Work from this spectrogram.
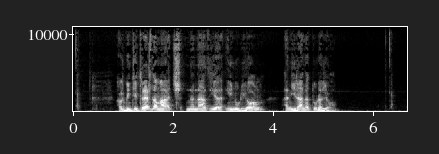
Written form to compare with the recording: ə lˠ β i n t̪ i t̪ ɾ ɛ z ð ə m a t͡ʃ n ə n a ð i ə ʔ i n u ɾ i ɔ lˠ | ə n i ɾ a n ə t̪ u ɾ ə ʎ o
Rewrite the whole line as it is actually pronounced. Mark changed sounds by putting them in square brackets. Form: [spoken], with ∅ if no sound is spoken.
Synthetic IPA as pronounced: ə lˠ β i n t̪ i t̪ ɾ ɛ z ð ə m a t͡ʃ n ə n a ð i ə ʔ i n u ɾ i ɔ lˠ | ə n i ɾ a n ə t̪ u ɾ ə ʎ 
